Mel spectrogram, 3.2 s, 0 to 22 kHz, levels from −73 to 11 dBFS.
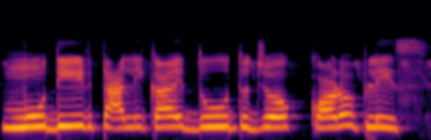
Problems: background sounds at intervals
